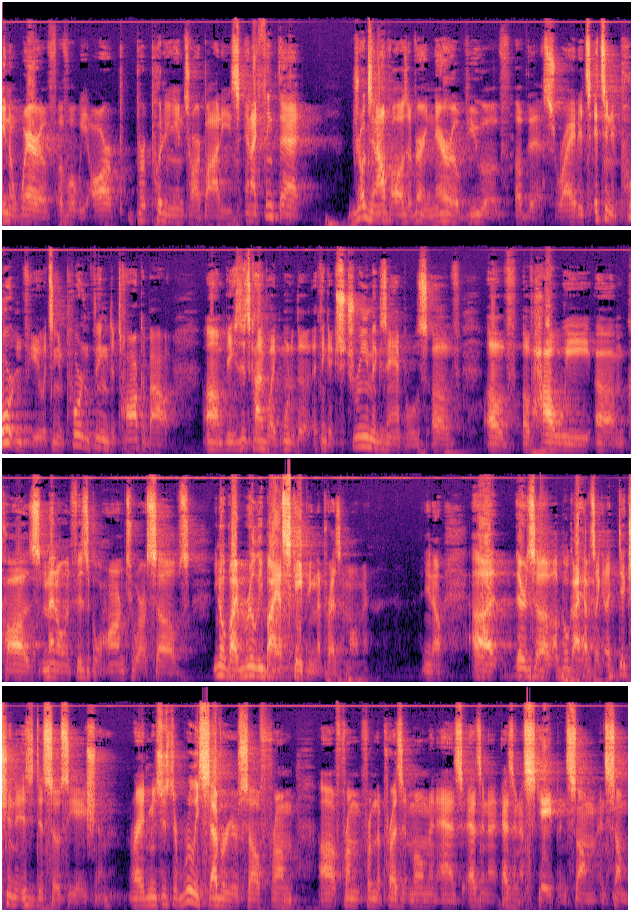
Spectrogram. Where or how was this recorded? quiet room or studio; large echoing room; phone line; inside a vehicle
large echoing room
